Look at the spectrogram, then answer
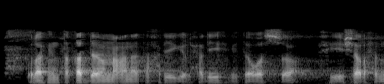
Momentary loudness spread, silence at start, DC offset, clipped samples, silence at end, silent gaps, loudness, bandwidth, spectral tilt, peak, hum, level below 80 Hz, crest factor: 12 LU; 0.05 s; under 0.1%; under 0.1%; 0 s; none; -27 LUFS; 5.4 kHz; -9 dB/octave; -4 dBFS; none; -56 dBFS; 24 dB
